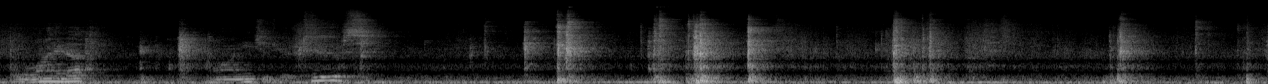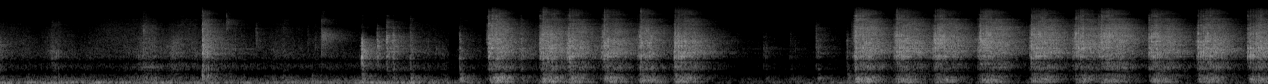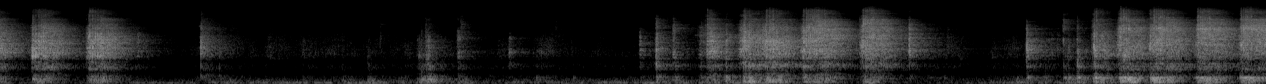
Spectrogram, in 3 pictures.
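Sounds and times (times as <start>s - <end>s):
hand ratchet clicking: 21.2s - 26.7s, 32.3s - 34.6s, 36.1s - 38.0s.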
